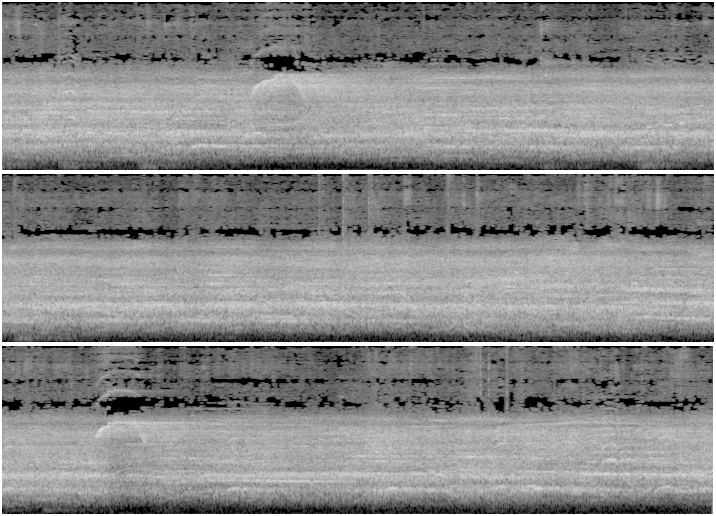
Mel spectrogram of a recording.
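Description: Players' shoes squeak and thud on a wooden court.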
